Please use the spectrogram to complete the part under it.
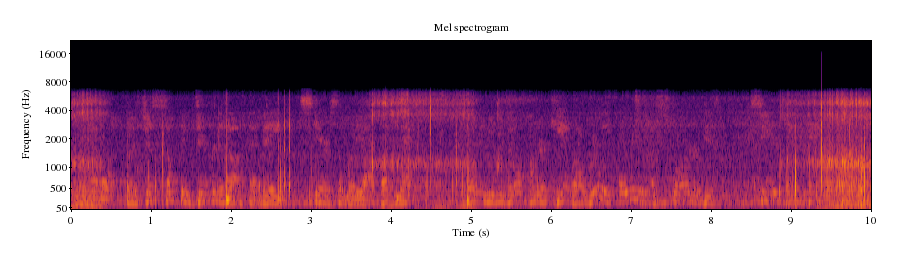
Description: Someone snores while the TV plays in the background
